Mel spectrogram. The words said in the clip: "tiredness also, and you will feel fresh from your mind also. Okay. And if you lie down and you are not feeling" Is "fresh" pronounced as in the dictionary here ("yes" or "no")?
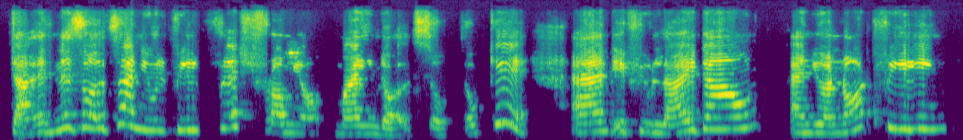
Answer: yes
